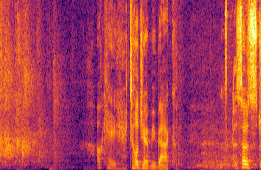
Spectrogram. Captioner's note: audience cheering and applauding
